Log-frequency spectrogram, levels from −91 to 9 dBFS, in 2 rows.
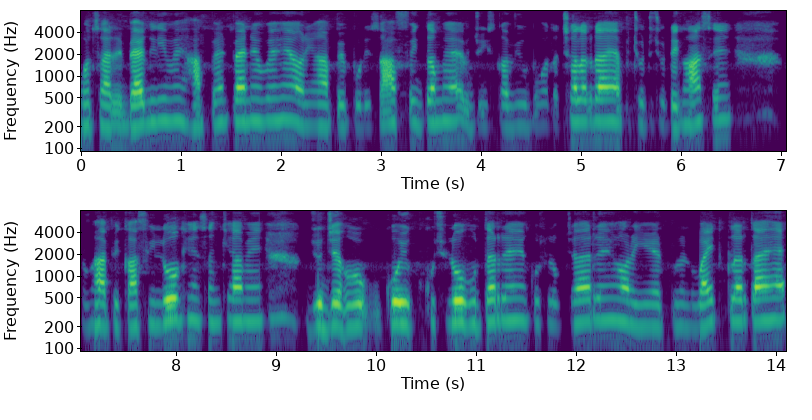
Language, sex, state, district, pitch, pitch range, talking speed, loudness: Hindi, female, Bihar, Samastipur, 230 Hz, 205-235 Hz, 240 wpm, -19 LUFS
